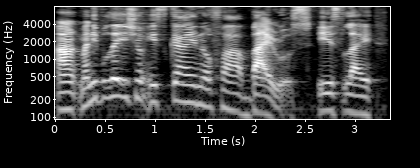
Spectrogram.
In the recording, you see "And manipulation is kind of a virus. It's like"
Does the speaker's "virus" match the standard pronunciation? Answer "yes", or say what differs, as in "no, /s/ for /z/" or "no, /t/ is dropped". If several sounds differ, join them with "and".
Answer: yes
